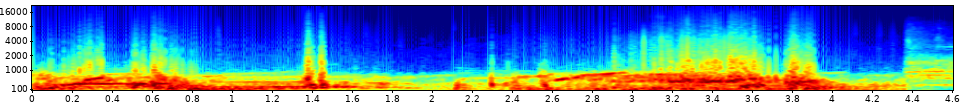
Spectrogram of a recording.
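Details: Humpback whale song heard underwater while snorkeling off Maui, Hawaii, in whale season: drawn-out tonal moans with rising and falling sweeps over a deep rumble.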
